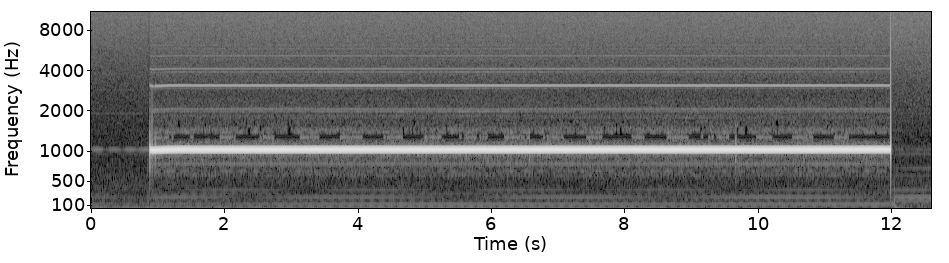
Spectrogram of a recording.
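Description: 1 kHz line-up tone that accompanies colour bars at the head of a videotape, used to set audio levels. It is a single steady beep that starts about a second in and holds unchanged at one pitch and level.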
